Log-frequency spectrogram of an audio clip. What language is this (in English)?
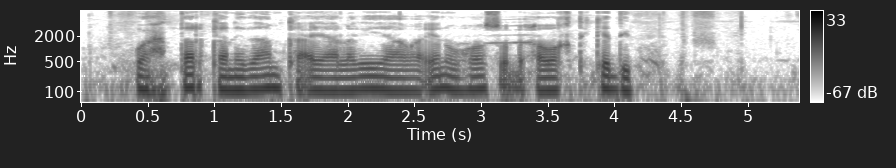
Somali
